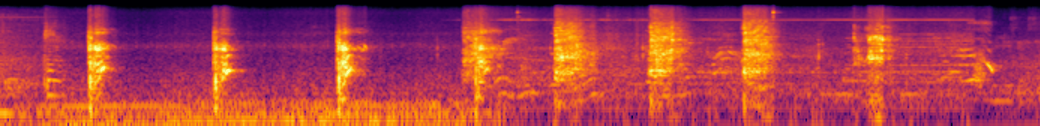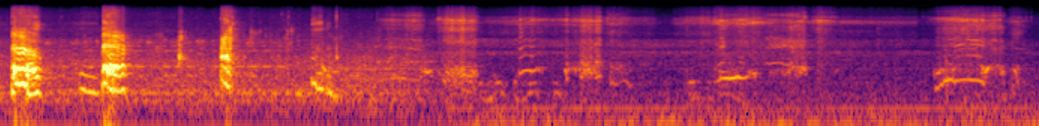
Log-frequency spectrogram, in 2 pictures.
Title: Kennel cough in the UK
